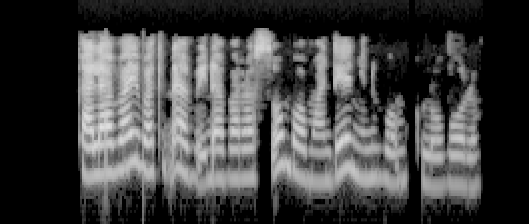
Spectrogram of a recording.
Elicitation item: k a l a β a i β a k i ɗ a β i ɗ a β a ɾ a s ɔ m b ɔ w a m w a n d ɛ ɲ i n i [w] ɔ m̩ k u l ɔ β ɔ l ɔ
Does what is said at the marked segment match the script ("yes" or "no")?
no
